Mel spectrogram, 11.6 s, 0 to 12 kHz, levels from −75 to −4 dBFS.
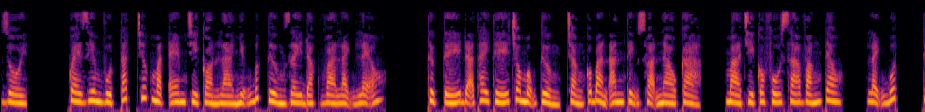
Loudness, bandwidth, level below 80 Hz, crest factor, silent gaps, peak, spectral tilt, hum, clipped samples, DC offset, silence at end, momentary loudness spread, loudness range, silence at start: -22 LUFS; 8.8 kHz; -52 dBFS; 16 dB; 0.41-0.84 s, 1.65-1.69 s, 4.90-5.25 s, 8.80-9.04 s, 10.61-10.80 s, 11.25-11.50 s; -6 dBFS; -6 dB/octave; none; under 0.1%; under 0.1%; 0 s; 6 LU; 2 LU; 0 s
